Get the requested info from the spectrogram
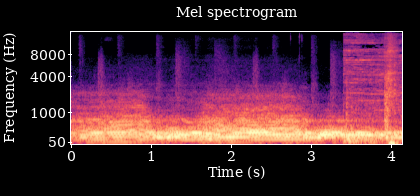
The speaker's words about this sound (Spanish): Perdón, las motos, malditas.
